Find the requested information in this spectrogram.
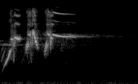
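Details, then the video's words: A meadowlark sings one quick phrase: a rising slurred note, two bubbly fluty bursts, then a long clear whistle fading away, with no other sounds. "Sounds of the Meadowlark"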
